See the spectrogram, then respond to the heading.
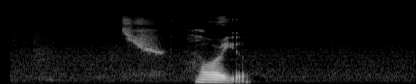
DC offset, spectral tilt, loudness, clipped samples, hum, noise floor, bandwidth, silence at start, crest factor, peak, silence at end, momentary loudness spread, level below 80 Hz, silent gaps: under 0.1%; -6.5 dB/octave; -22 LUFS; under 0.1%; none; -57 dBFS; 10 kHz; 1.25 s; 22 dB; -4 dBFS; 1.7 s; 20 LU; -64 dBFS; none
